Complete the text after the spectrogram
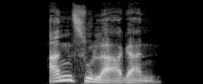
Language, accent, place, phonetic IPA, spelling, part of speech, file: German, Germany, Berlin, [ˈant͡suˌlaːɡɐn], anzulagern, verb, De-anzulagern.ogg
- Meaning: zu-infinitive of anlagern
